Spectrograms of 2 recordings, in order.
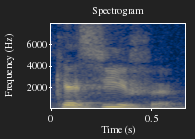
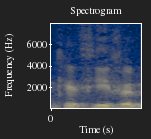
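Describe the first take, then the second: First: The middle consonant is an s sound. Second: The middle consonant is a th sound.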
